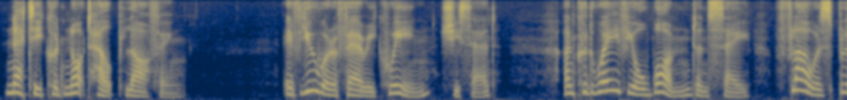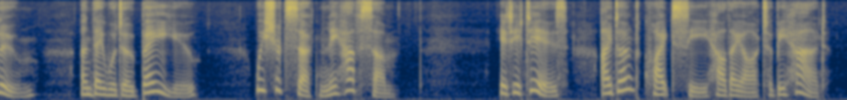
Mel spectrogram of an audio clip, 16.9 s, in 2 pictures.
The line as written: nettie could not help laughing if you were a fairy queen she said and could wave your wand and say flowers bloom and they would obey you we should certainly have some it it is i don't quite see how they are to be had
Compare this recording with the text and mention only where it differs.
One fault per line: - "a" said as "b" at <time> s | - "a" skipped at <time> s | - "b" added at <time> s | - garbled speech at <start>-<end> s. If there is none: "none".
none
